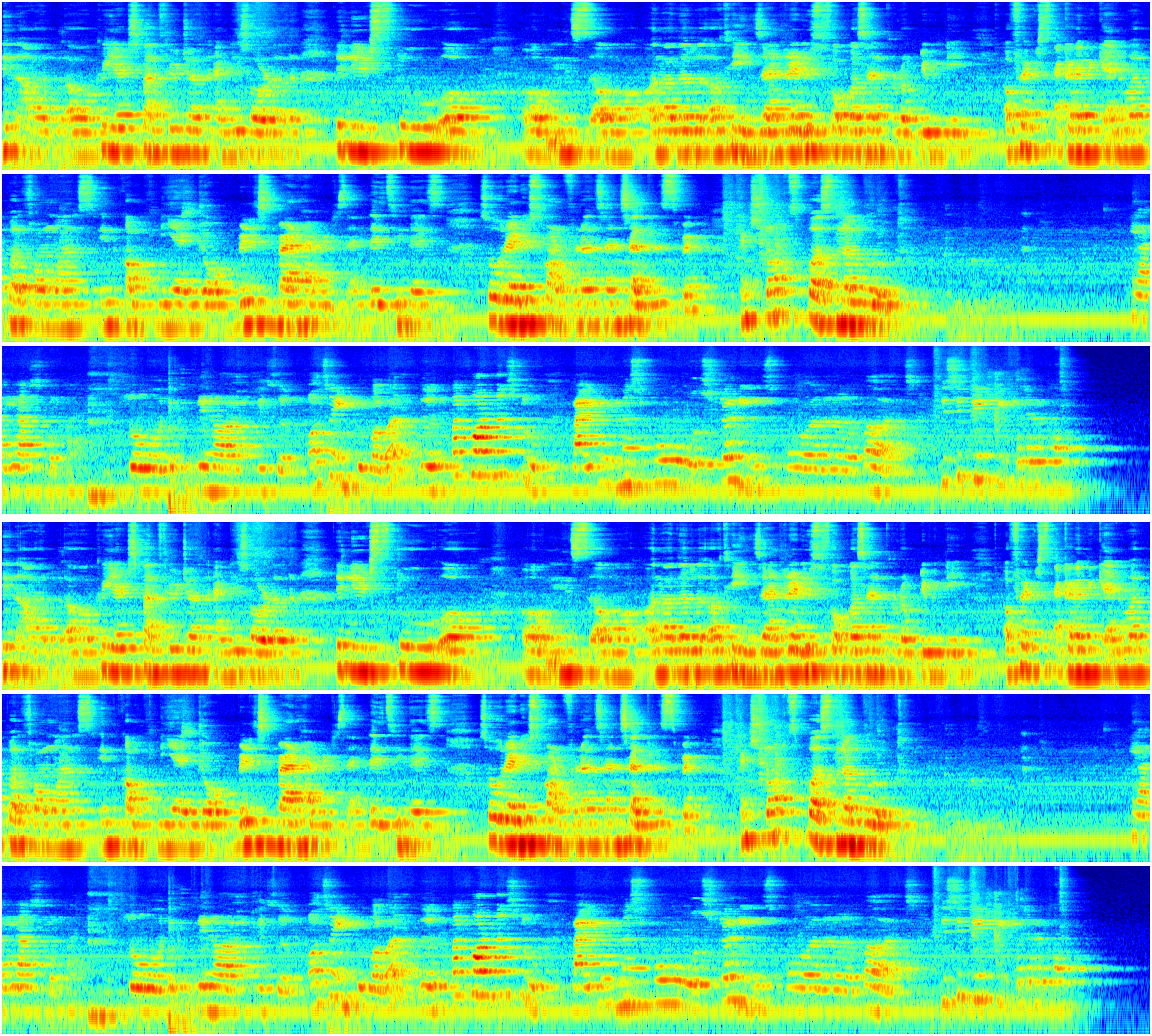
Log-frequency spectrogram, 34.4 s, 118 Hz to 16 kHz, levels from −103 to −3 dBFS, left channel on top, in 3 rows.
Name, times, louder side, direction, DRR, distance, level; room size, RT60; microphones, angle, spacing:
voice 1, 0.0-4.8 5.2-9.7 10.0-15.8 16.3-20.4 23.8-24.1 32.6-32.8, right 1 dB, 20° right, 2 dB, 1.1 m, -22 dB
voice 2, 22.8-23.3 24.2-24.6 24.9-25.3 25.7-28.3 28.7-30.6 30.8-31.9 32.7-32.8 33.1-33.6, equal, ahead, -2 dB, 0.9 m, -25 dB
8.8 x 4.6 x 5.3 m, 0.96 s
head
